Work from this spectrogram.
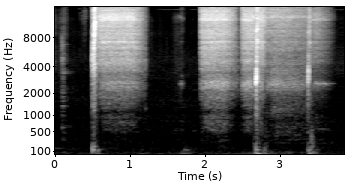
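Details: Wig Wag oscillating wobbler engine on compressed air, earlier recording before the fix: irregular hissy bursts with dead gaps, barely turning over; the pivot point looks skewed, so the cylinder runs on one corner and leaves marks. The pivot pin needs resetting.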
